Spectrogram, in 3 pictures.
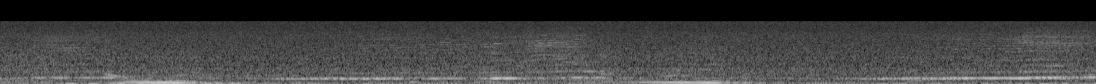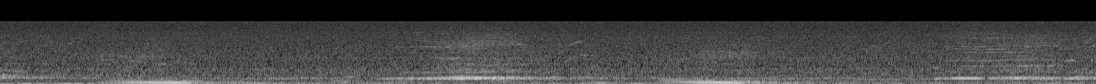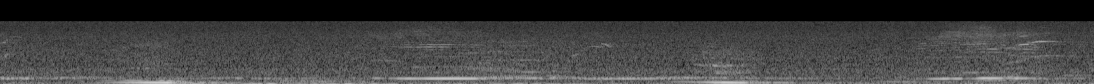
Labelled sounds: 10.2	10.5	humpback whale, 2.6 to 2.8 kHz
15.1	15.4	humpback whale, 2.2 to 2.3 kHz
20.7	21.0	humpback whale, 4.2 to 4.3 kHz
25.8	26.5	humpback whale, 2.1 to 2.5 kHz
29.0	29.3	humpback whale, 0.80 to 0.96 kHz
31.1	32.6	humpback whale, 1.3 to 3.8 kHz

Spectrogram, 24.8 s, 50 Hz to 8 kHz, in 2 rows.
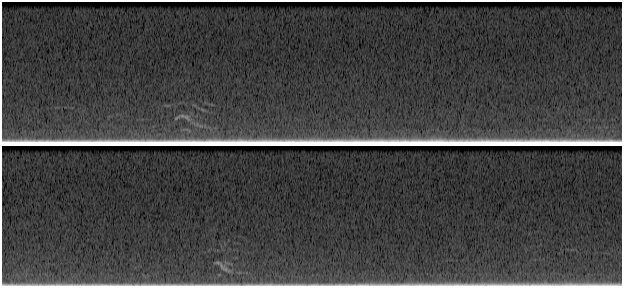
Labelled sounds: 1.1	1.3	killer whale, Bigg's (transient), 1.9 to 2.0 kHz
3.2	4.3	killer whale, Bigg's (transient), 0.80 to 2.3 kHz
16.5	17.4	killer whale, Bigg's (transient), 0.80 to 2.2 kHz
23.6	24.0	killer whale, Bigg's (transient), 2.0 to 2.2 kHz

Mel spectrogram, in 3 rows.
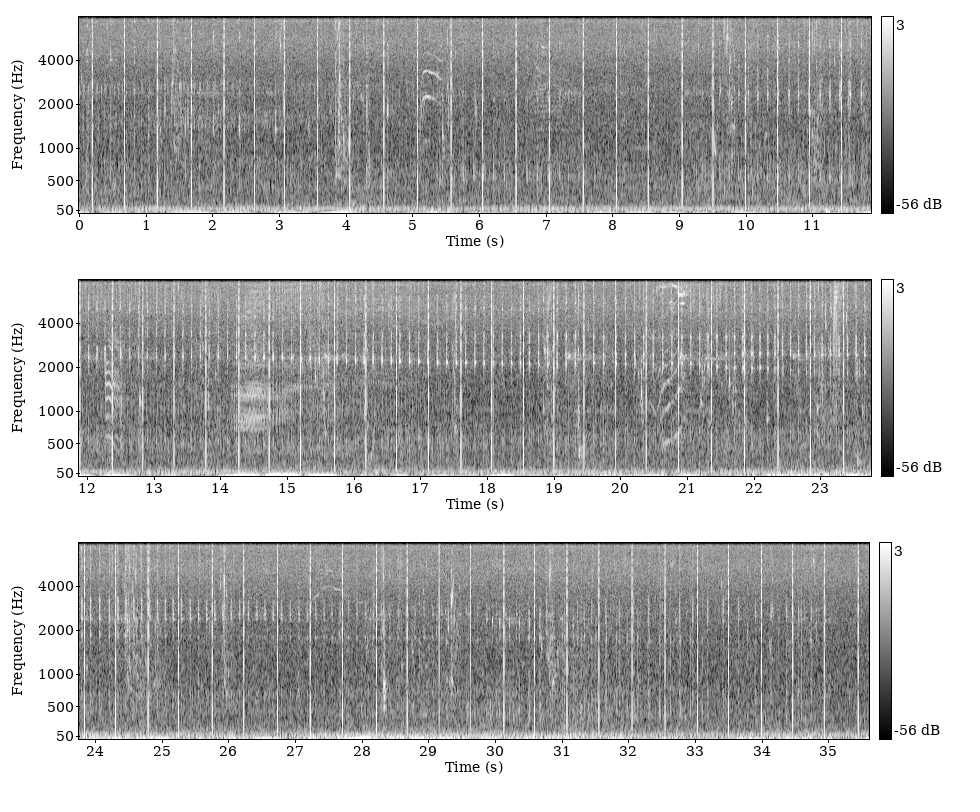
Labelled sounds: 5.1	5.6	killer whale, southern Alaska resident, 1.4 to 5.8 kHz
6.8	7.6	killer whale, southern Alaska resident, 1.1 to 5.3 kHz
12.3	12.7	killer whale, southern Alaska resident, 0.75 to 3.3 kHz
20.6	21.1	killer whale, southern Alaska resident, 0.27 to 8.0 kHz

